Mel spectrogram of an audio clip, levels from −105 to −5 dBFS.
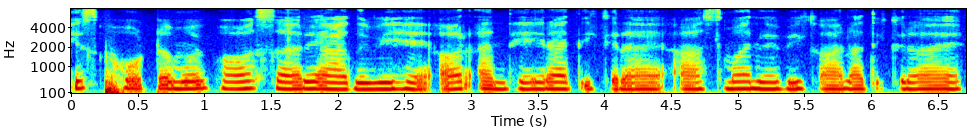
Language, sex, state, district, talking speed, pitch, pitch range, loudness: Hindi, female, Jharkhand, Deoghar, 170 wpm, 235 Hz, 225-240 Hz, -15 LUFS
